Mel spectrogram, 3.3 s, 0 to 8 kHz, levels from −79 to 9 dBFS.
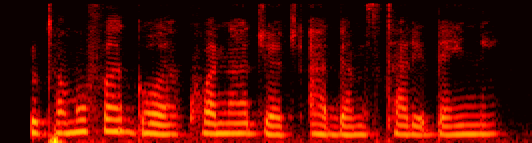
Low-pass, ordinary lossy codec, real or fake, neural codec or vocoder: none; none; fake; codec, 16 kHz, 1.1 kbps, Voila-Tokenizer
